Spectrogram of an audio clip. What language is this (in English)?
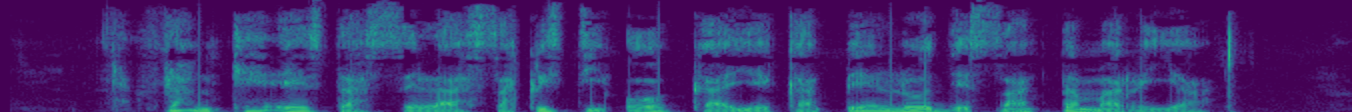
Esperanto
